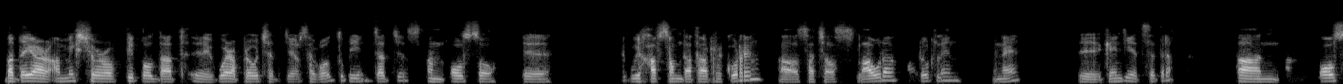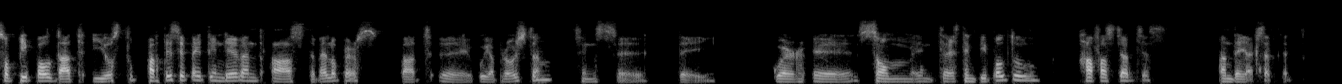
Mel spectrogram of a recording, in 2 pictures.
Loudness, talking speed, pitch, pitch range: -26 LUFS, 145 wpm, 140 Hz, 130-170 Hz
